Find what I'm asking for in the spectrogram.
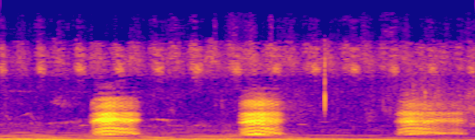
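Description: Crows give three separate loud caws at roughly even intervals over a constant low mechanical hum, each caw harsh and slightly drawn out.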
